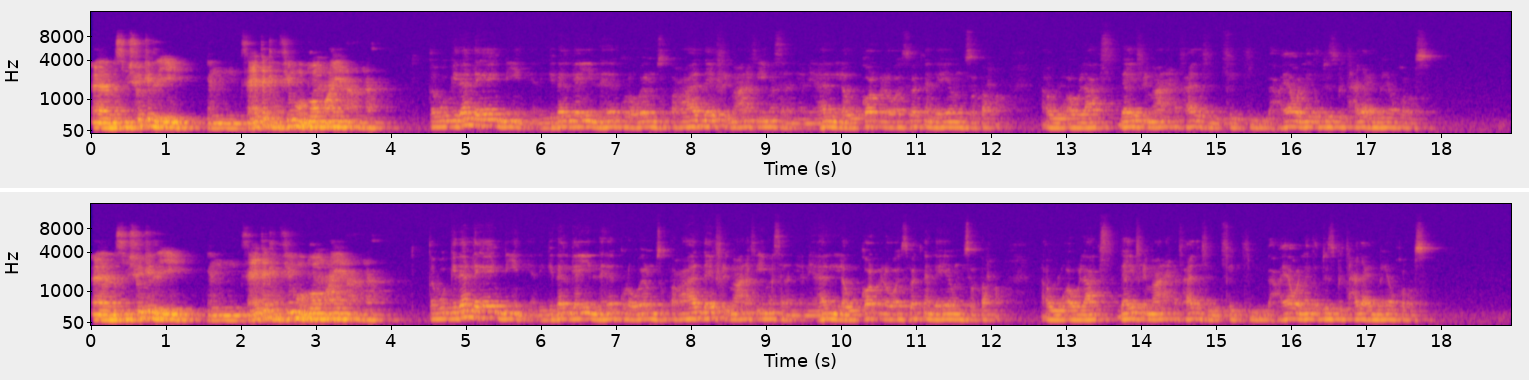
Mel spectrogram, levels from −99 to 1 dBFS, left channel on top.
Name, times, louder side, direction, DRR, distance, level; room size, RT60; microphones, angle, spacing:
voice 1, 0.0-1.2 1.5-3.8, equal, 25° left, -3 dB, 0.6 m, -19 dB
voice 2, 4.5-17.8, right 1 dB, 80° right, 3 dB, 0.5 m, -27 dB
2.8 x 2.0 x 2.9 m, 1.0 s
head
